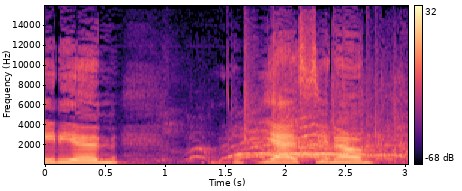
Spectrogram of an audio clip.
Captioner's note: cheers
